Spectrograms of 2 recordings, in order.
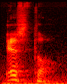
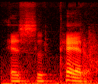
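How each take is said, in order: First: It has three syllables, ending in 'teo'. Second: It has four syllables, ending in 'reu'. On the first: This is the English-style pronunciation. "영어식" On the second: This is the German-style pronunciation. "독일식으로 발음"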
